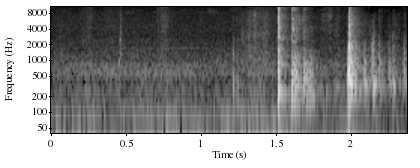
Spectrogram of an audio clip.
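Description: Two sharp knocks about half a second apart near the end, the second the louder, as the removed plastic engine cover is set down.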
